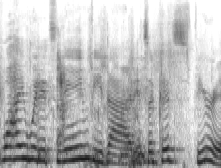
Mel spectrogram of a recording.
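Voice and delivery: high, loud, drawn-out protest; loud scandalized objection; indignant disbelief. Real, not acted. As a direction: protest the insult, laughing outrage. Mock outrage at a rude name.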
